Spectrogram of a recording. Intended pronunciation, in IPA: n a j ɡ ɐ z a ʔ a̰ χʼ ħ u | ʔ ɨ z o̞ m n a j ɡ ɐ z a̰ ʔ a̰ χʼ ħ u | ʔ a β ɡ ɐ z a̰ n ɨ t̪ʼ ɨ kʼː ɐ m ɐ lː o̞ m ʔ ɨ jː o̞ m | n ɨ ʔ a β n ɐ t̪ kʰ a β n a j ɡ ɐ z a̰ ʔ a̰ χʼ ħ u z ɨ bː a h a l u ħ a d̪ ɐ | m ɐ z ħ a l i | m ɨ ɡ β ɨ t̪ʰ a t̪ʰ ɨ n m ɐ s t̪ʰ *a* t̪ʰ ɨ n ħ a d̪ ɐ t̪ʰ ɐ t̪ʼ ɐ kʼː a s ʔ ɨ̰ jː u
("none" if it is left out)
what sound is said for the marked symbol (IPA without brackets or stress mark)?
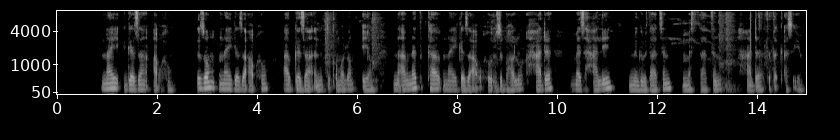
a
